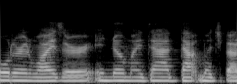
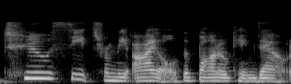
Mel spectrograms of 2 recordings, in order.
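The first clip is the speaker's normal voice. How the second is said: usual speaking voice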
